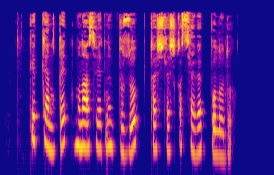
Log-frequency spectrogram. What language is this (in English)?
Uyghur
